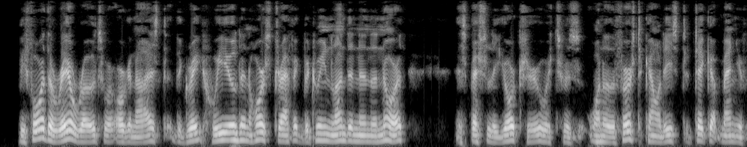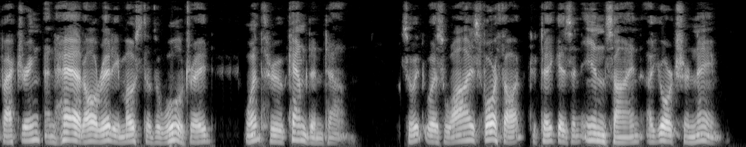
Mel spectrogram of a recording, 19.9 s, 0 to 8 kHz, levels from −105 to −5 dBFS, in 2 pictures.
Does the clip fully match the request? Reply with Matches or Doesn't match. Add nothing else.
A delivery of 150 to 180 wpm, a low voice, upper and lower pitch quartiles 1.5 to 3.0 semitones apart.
Doesn't match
